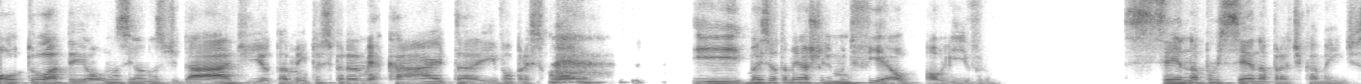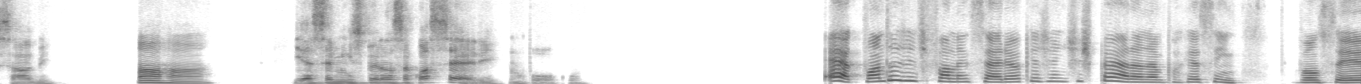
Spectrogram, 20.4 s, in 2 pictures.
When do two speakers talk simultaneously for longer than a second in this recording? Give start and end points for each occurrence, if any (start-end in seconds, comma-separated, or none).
none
